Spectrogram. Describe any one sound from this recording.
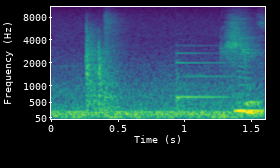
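A piano note sounds softly.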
